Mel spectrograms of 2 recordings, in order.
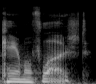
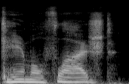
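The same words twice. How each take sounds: First: The first part sounds like camo, not camel. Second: The first part sounds like the word camel. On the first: The speaker calls it right. "not camouflaged" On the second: The speaker calls it wrong. "I could have swore you said camouflaged"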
